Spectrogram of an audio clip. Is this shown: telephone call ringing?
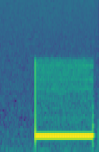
yes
